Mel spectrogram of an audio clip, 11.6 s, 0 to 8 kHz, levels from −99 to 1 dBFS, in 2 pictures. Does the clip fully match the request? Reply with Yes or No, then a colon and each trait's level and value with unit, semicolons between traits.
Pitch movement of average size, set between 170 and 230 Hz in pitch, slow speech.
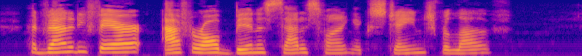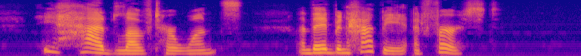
Yes: average, 3.9 semitones; medium, 185 Hz; slow, 120 wpm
